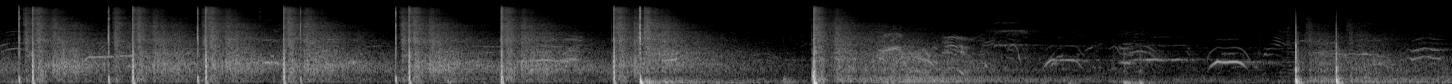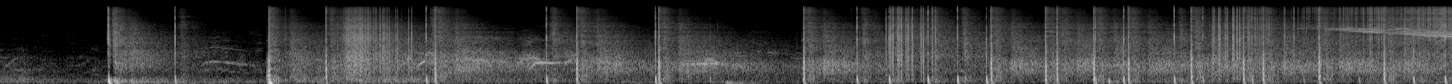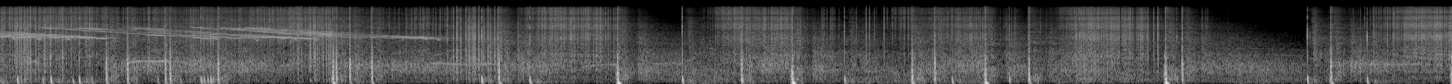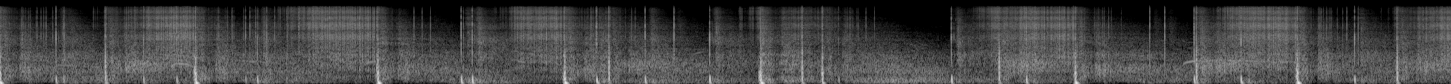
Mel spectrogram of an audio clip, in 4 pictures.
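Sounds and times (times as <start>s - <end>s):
falling firework whistles: 0.0s - 3.3s, 8.0s - 11.8s, 25.4s - 35.3s
firework crackle: 0.0s - 10.6s, 15.2s - 58.0s
firework shots bursting: 15.6s - 16.6s, 22.5s - 58.0s.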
